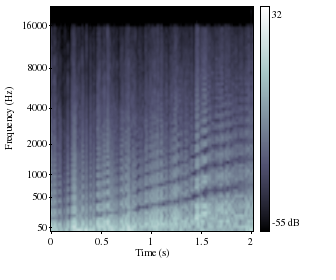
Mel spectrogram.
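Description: A music loop played through the TriTik Krush bitcrusher plugin while its downsample (sample rate reduction) amount is swept, giving a gritty, aliased sound with a whine that rises steadily in pitch.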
